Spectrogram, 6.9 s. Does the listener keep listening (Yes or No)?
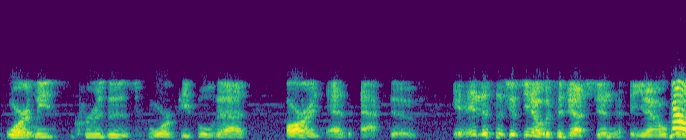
No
